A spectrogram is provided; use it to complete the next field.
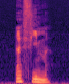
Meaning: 1. lowly, inferior 2. tiny, minuscule
- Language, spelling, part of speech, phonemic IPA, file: French, infime, adjective, /ɛ̃.fim/, Fr-infime.ogg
